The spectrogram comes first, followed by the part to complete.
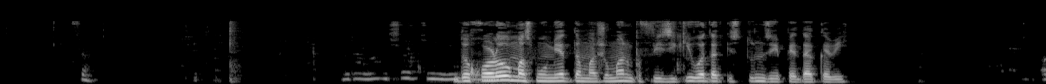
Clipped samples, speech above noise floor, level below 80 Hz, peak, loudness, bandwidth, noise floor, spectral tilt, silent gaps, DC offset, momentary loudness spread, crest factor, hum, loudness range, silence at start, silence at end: under 0.1%; 56 dB; -68 dBFS; -2 dBFS; -20 LUFS; 8.4 kHz; -76 dBFS; -5.5 dB/octave; 1.07-1.13 s, 1.19-1.79 s, 3.19-3.41 s, 8.78-9.15 s, 9.26-9.83 s, 10.35-10.40 s; under 0.1%; 27 LU; 22 dB; none; 10 LU; 0.8 s; 0 s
